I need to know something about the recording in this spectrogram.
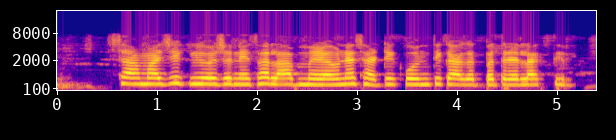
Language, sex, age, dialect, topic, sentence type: Marathi, female, 31-35, Northern Konkan, banking, question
